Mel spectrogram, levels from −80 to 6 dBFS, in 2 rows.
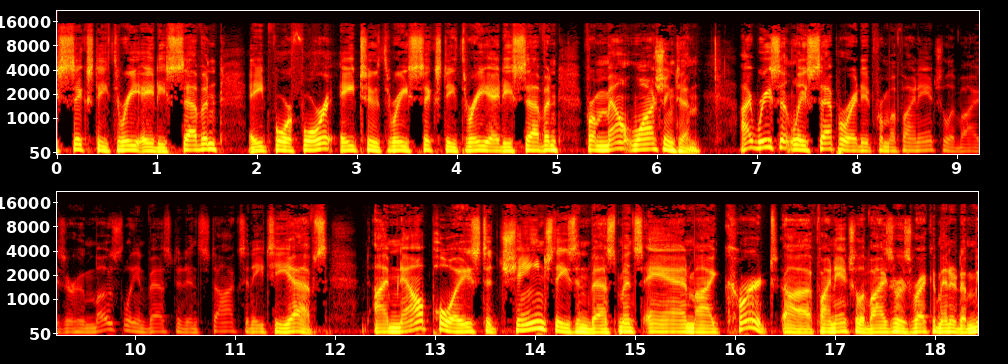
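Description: From 7.72 to 9.04 s, after "I recently", zipper noise: the level drops by roughly 20 dB in 2 dB steps, around ten per second, each a small click. It climbs back similarly, twice as fast, from 10.96 to 11.52 s, after "who mostly invested in". Unlike a smooth fade, the level moves with audible ticking.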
